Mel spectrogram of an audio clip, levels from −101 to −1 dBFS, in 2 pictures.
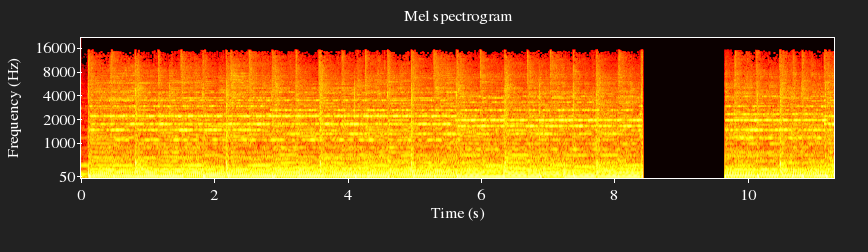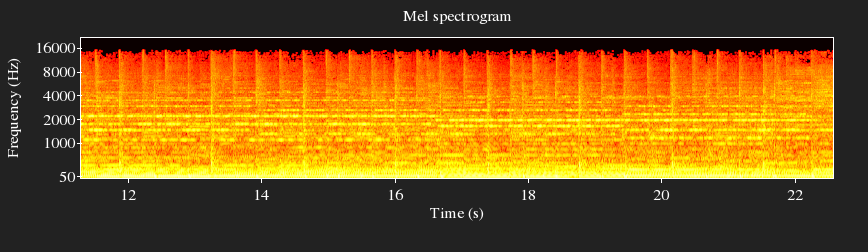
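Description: From 8.43 to 9.66 s the sound cuts off into total silence for about 1.23 s, an audio dropout to silence. Unlike a quiet pause, no room tone remains: the input was likely lost while recording continued writing silence, so that stretch is simply gone.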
